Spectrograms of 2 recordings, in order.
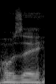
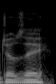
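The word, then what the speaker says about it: José: watching him the wc they called him jose and they never corrected anybody and now they call him jose so um i guess portuguese way to pronounce that um so uh jose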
